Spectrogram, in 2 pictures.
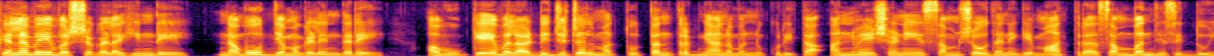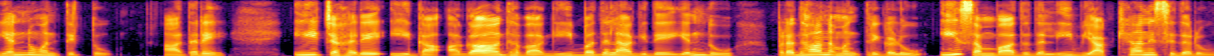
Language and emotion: Kannada, neutral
